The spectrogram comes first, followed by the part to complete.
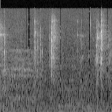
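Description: Wood-cased pencils clicking lightly against each other as a handful is sorted in the hand: a few short clicks, the sharpest about a second in and another near the end.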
